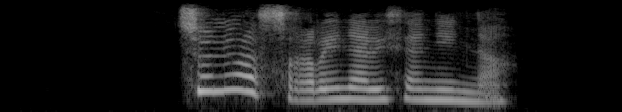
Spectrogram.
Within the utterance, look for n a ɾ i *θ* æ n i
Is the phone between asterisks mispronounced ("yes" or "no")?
no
